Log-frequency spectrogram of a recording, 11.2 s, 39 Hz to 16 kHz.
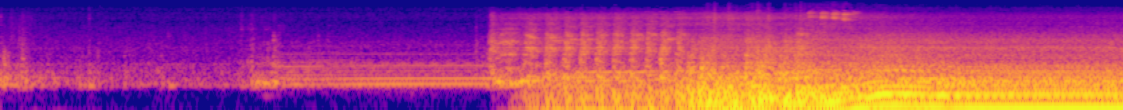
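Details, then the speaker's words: Nissan 240SX after fuel tank swap with new pump, OEM rubber lines and cleaned sending unit, microphone at the rear: fuel pump hums priming, starter cranks briefly, fires cleanly, revs and holds a smooth steady idle; no problems after install. "Sounds amazing. Looks amazing. Spot on perfect. So yeah, install went good. fires up, sounds good."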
